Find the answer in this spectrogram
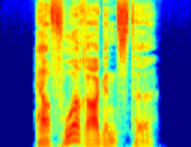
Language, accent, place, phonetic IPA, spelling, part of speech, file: German, Germany, Berlin, [hɛɐ̯ˈfoːɐ̯ˌʁaːɡn̩t͡stə], hervorragendste, adjective, De-hervorragendste.ogg
- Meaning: inflection of hervorragend: 1. strong/mixed nominative/accusative feminine singular superlative degree 2. strong nominative/accusative plural superlative degree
